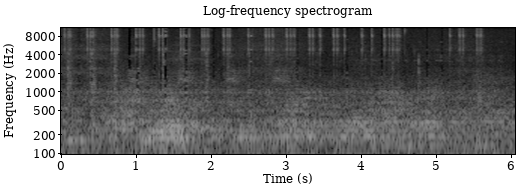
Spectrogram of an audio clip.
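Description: Rapid, irregular small metallic clicks of a wrench being worked on the nut that holds a switch in a steel switch panel, tightening it down, over a steady low hum.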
